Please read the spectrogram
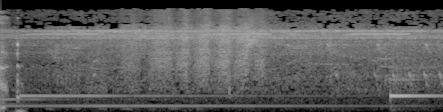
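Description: Soft background music: a few sustained, pure-sounding notes held steadily, with a new higher note coming in near the end.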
